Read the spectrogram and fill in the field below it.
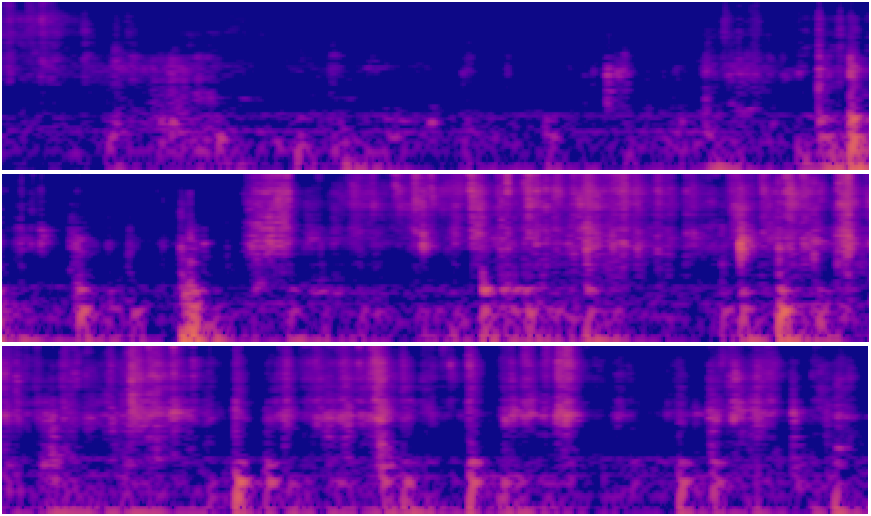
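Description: Cards and packs knock and clatter against a box.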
